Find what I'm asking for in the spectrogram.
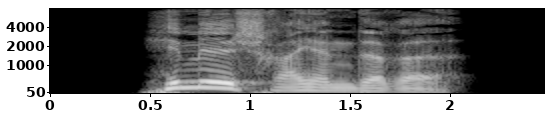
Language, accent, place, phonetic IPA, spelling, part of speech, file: German, Germany, Berlin, [ˈhɪml̩ˌʃʁaɪ̯əndəʁə], himmelschreiendere, adjective, De-himmelschreiendere.ogg
- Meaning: inflection of himmelschreiend: 1. strong/mixed nominative/accusative feminine singular comparative degree 2. strong nominative/accusative plural comparative degree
